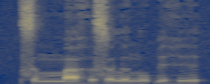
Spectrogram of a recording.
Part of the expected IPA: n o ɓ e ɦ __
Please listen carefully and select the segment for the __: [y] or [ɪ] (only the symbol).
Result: ɪ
